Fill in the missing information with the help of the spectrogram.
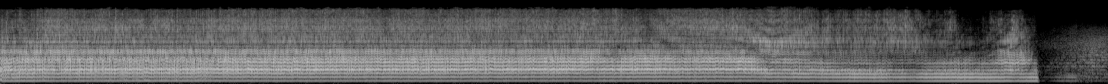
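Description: Model aircraft pulse jet engine running with a loud, steady buzzing drone on one low pitch, then cutting off suddenly near the end as the model hits the ground.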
